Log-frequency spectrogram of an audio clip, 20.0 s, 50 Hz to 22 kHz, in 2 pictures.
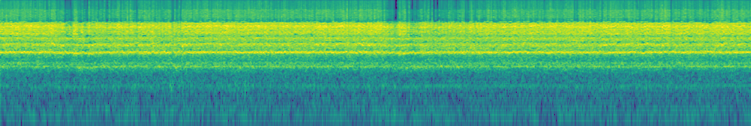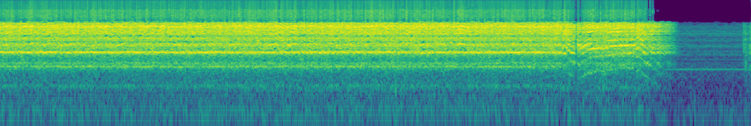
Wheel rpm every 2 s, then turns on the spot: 230, 230, 230, 230, 230, 230, 230, 240, 220, 80.
none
